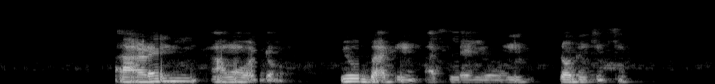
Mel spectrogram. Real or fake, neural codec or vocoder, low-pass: real; none; 5.4 kHz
